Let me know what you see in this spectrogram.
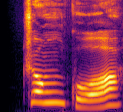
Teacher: the correct way to say the word for China is using a 1st tone and then a 2nd tone.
